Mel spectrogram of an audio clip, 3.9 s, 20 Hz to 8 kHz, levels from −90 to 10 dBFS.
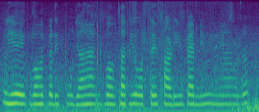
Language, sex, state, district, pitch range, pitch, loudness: Hindi, female, Punjab, Pathankot, 235-240 Hz, 235 Hz, -16 LUFS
